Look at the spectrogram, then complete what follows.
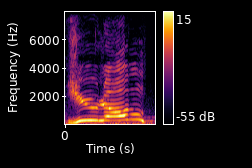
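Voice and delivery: loud, very high plea; desperate cry. A narrator's reading. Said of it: "ropte Scrooge desperat". (desperat, høyt rop)

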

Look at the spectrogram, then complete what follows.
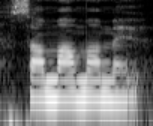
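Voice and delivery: ordinary delivery

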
